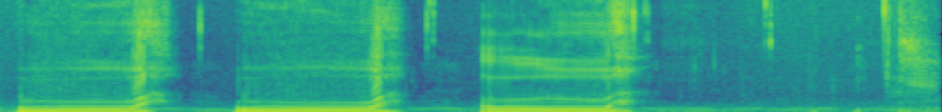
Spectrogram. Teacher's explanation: It's transliterated as V-A-M. But the V is actually more of a pure bilabial approximant. That you don't touch your tooth to your lip, but just your lips together, you round them off like a W.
